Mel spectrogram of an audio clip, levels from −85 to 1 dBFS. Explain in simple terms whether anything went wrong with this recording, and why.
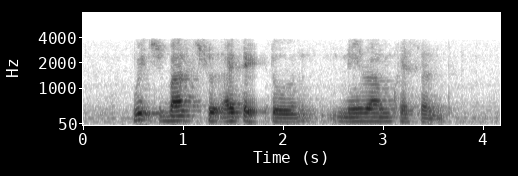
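Two things went wrong. The whole recording went through the GSM full-rate codec, an old mobile-phone coder. It rebuilds the voice from a simplified model driven by regular pulses and drops everything above 4 kHz. So the speech sounds muffled, buzzy and gravelly throughout, and clearly so.

There are also lost GSM frames from 1.66 to 1.83 s. For that moment the decoder had no good data. It kept replaying the last good sound. Instead of speech, you hear a brief rough, metallic ringing.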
